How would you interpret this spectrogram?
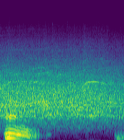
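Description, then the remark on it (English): Steady studio audience applause, a dense wash of clapping that holds at an even level for the whole stretch, with a man's voice briefly speaking over it at the start and again at the end. “So, man, we give you a round of applause for everything you got going on, man.”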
